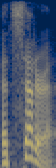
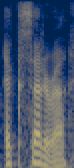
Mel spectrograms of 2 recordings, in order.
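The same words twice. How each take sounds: First: The word is pronounced the way it is spelled. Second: The word is pronounced differently from its spelling. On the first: The speaker calls it right. "is pronounced as it's spelled" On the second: The speaker calls it wrong. "not et cetera"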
